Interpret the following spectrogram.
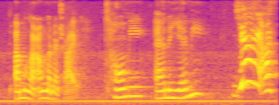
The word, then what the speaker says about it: Tomi Adeyemi: Tomi Adeyemi.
